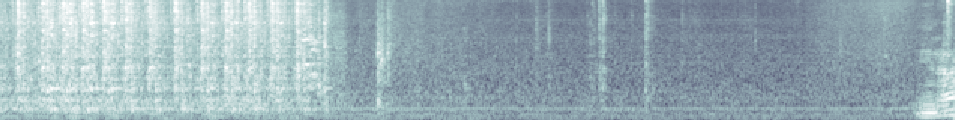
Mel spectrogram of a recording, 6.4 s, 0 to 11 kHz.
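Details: Restored Singer 192K Spartan sewing machine with a .80 amp motor. A fast, even needle clatter for about two seconds, then a clean stop: running smoothly.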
